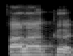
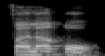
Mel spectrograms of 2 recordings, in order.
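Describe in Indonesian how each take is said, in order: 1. Gema akhir terdengar seperti vokal e. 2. Gema akhir terdengar seperti vokal o. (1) "bukan falake" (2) "tapi falako"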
